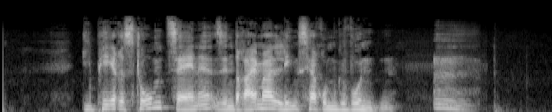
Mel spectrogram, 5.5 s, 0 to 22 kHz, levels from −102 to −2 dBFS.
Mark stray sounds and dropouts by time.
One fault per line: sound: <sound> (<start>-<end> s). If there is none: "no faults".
sound: throat clearing (4.3-4.8 s)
